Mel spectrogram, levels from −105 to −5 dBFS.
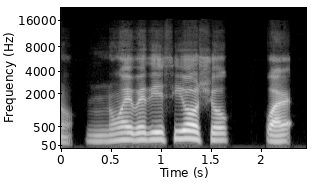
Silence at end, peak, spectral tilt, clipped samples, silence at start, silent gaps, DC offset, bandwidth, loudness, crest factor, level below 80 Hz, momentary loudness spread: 0.15 s; -6 dBFS; -6 dB/octave; under 0.1%; 0 s; none; under 0.1%; 13 kHz; -22 LUFS; 16 dB; -72 dBFS; 16 LU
